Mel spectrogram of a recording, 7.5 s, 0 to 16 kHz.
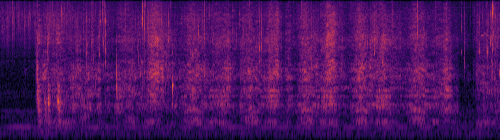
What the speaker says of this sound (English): So now I'm going to put 2 cups of cold water in here with this.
